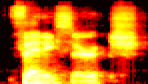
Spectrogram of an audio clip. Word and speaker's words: Fedi-Search: How do you pronounce it? Fatty search.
